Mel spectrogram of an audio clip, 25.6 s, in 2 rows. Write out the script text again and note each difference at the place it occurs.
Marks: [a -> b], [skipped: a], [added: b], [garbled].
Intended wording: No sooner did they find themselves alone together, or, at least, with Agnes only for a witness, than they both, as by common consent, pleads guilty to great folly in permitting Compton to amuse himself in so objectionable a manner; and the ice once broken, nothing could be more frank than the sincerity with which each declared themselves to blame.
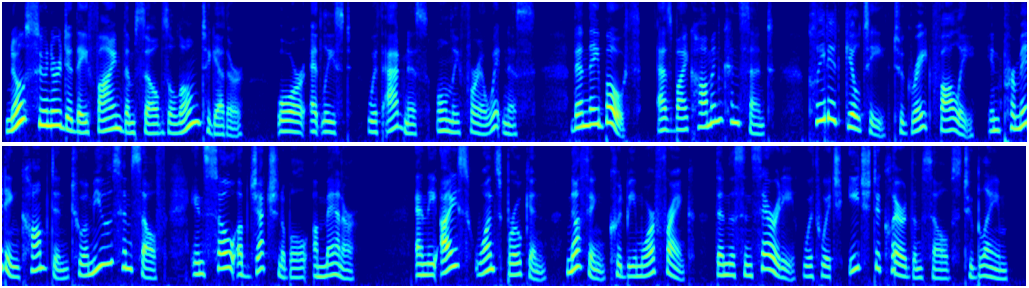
No sooner did they find themselves alone together, or, at least, with Agnes only for a witness, than they both, as by common consent, [pleads -> pleaded] guilty to great folly in permitting Compton to amuse himself in so objectionable a manner; and the ice once broken, nothing could be more frank than the sincerity with which each declared themselves to blame.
